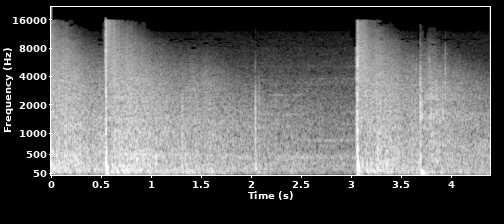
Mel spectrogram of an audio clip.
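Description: Aerial firework shells bursting: a string of sharp booms, the loudest about three seconds in, each trailing off in a long rolling echo.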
